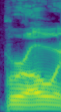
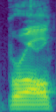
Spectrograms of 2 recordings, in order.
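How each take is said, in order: First: The name is said with a French pronunciation. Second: The name is said with an American pronunciation. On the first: "in France" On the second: "in America"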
